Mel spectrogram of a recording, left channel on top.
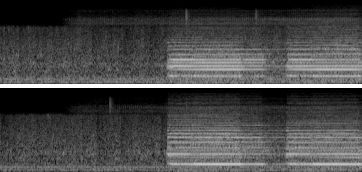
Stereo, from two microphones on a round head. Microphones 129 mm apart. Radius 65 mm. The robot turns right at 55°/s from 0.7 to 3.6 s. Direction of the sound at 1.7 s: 125° right.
